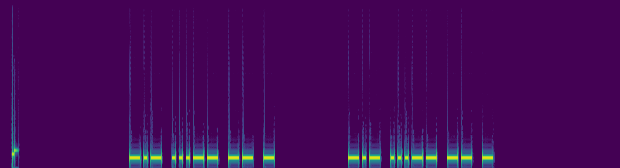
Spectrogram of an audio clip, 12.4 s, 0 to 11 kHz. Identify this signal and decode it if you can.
Morse code, heard as a keyed tone, about 17 wpm, 700 Hz. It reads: K3MT K3MT
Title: USA Call Signs - 4 Characters - Repeated 2x - 17wpm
